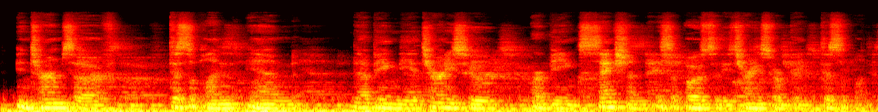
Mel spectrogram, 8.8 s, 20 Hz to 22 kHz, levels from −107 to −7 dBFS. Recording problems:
off-mic speech; far
echo of what is said; faint; throughout; 460 ms later, 20 dB below the speech
room echo; slight; dies away in 0.3 s
low rumble; noticeable; throughout; 15 dB below the speech

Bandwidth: 14.5 kHz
